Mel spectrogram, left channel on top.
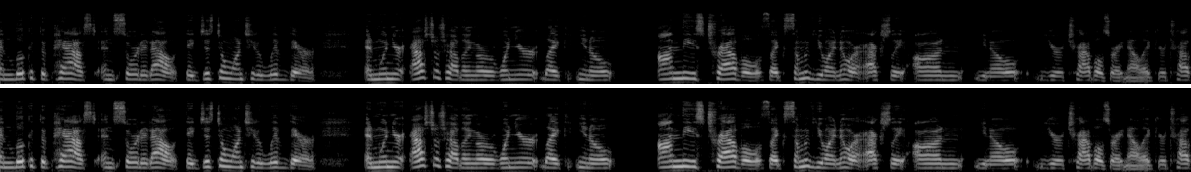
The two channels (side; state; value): left; quieter; 5.6 dB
